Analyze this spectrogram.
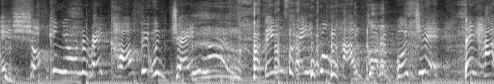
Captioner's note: laughter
